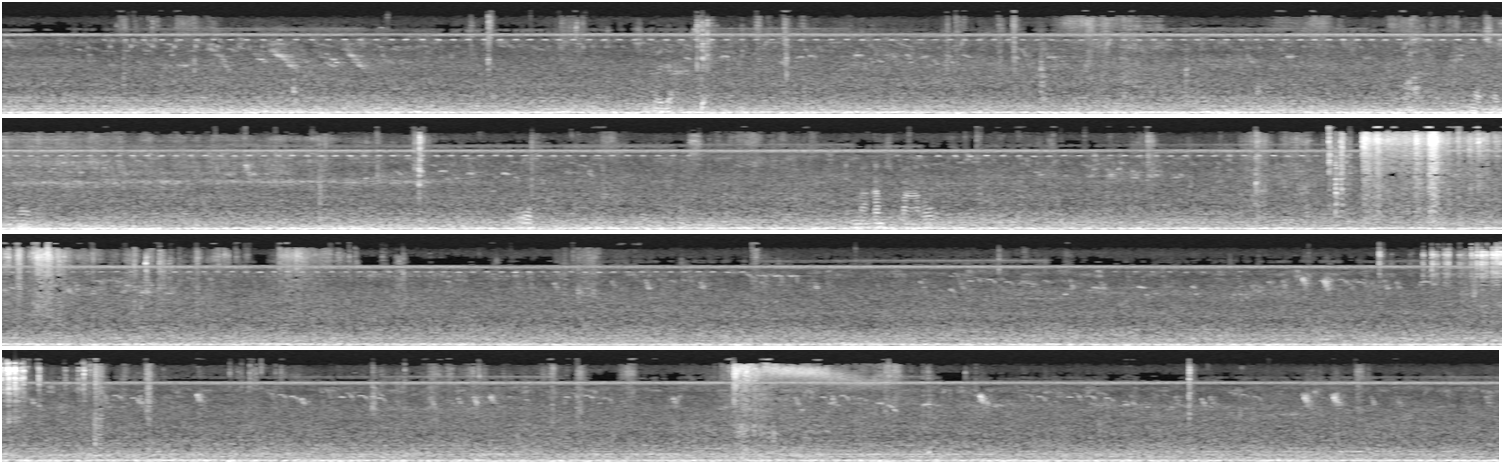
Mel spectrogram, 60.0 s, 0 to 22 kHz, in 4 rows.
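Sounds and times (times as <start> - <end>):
steady low rumble: 0.0 - 59.9
short bursts of high hiss: 52.2 - 53.6.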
